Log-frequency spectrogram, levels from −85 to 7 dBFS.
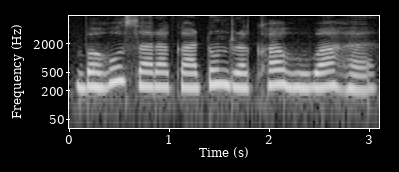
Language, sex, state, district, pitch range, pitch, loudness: Hindi, female, Jharkhand, Palamu, 235-270 Hz, 245 Hz, -14 LUFS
